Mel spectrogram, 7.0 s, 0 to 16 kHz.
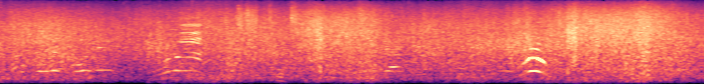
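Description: Ocean surf washes steadily onto the beach at 12 Mile Beach in a constant roar, with faint snatches of voices and a brief high call partway through.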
